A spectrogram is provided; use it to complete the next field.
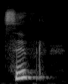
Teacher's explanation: Ең алғашқы дыбыс ц дауыссыз қатаң, и дауысты жіңішке, ф дауыссыз қатаң, р дауыссыз үнді екен.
